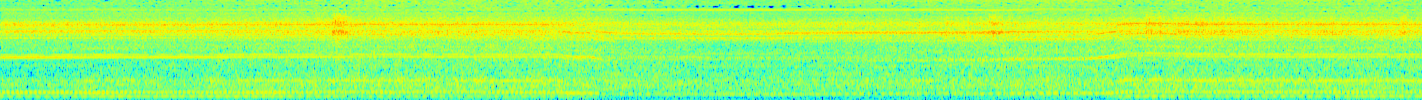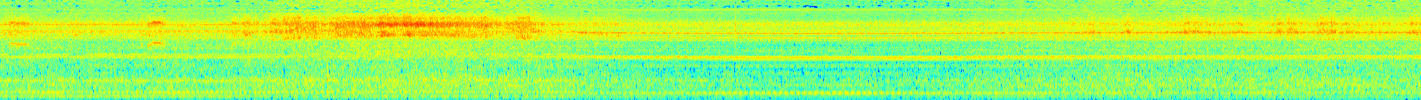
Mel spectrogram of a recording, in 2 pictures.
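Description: Electric motor and propeller of an FPV model aircraft, heard from its onboard camera, running steadily with a whine over wind hiss. The pitch drops about six seconds in, climbs back about five seconds later and eases down again near two thirds of the way through as the throttle is changed.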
